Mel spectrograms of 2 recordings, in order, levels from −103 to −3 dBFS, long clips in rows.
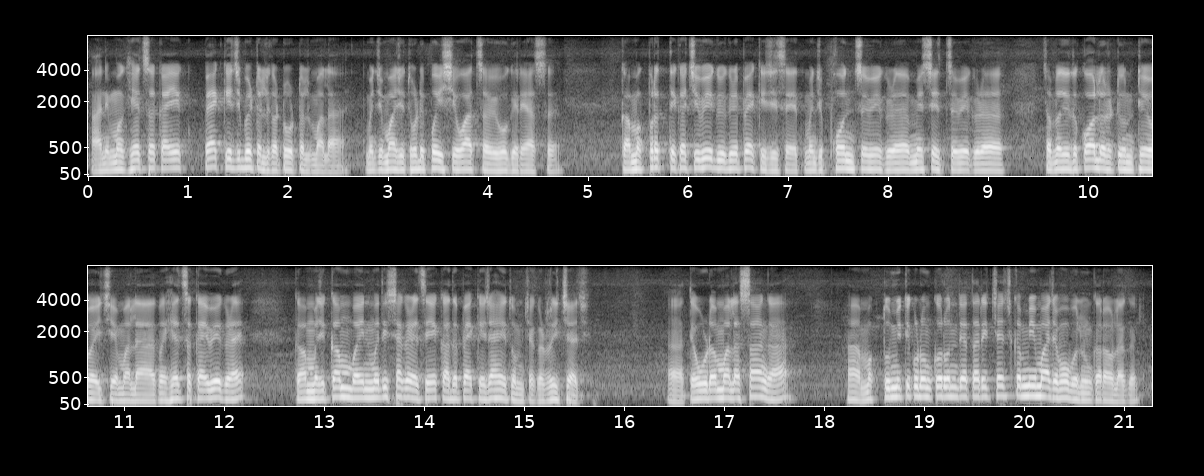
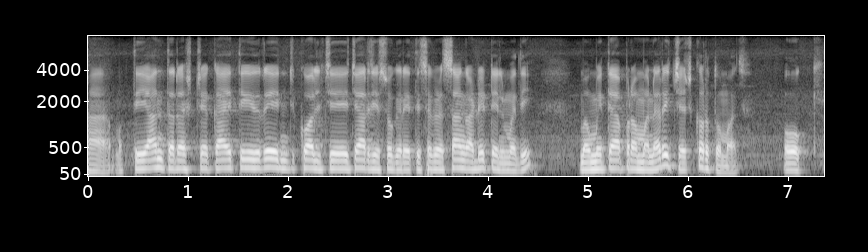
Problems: constant background noise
